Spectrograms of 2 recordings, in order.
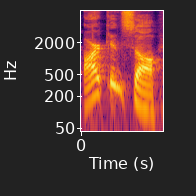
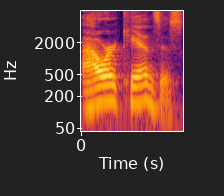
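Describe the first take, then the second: First: The word ends with a plain 'saw' sound. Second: The ending is said like the word 'Kansas'.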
